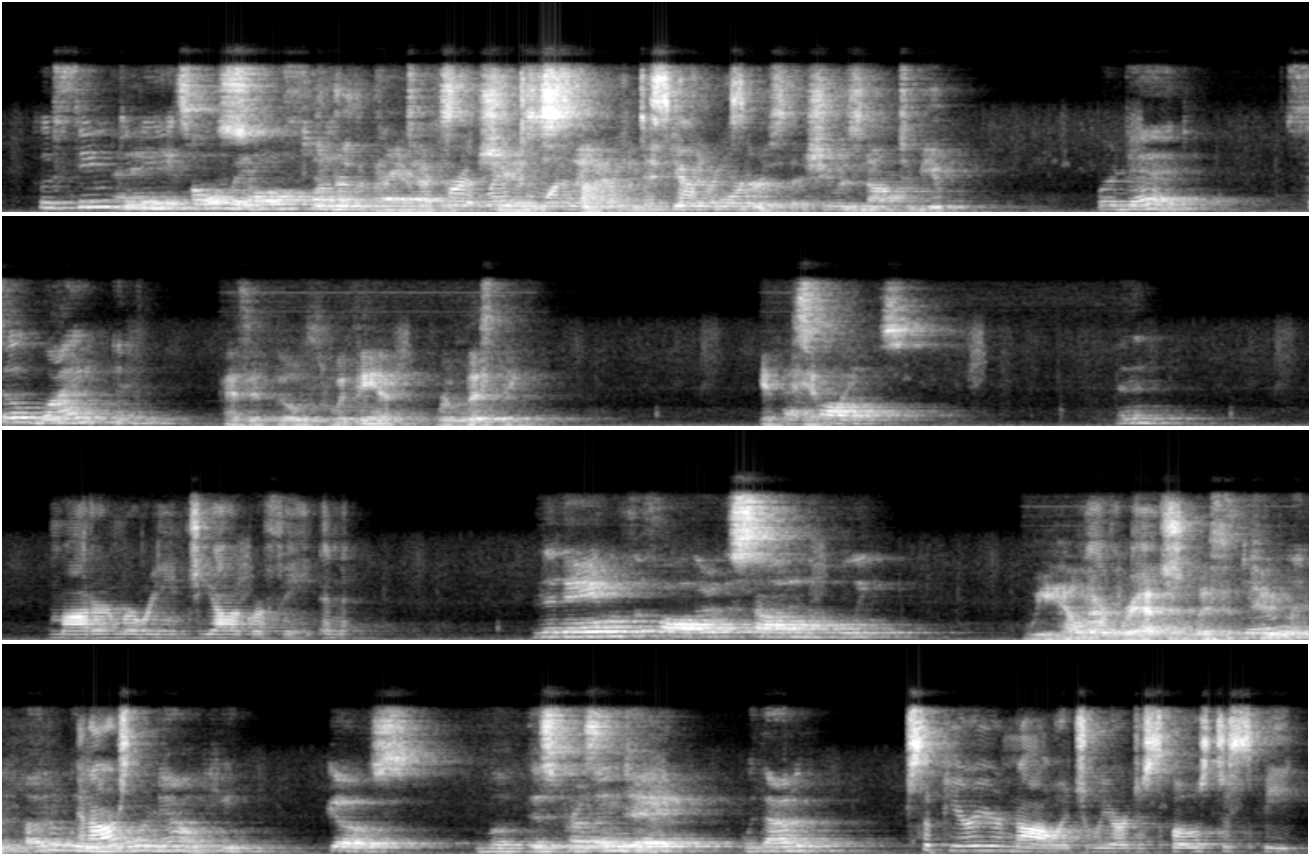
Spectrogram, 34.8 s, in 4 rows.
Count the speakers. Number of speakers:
five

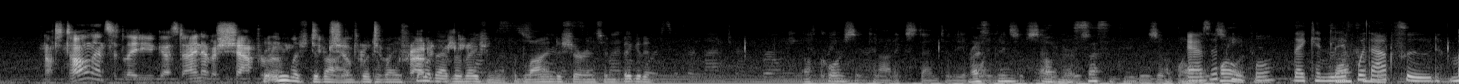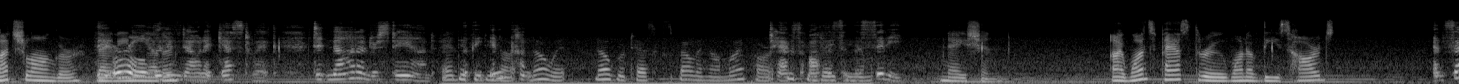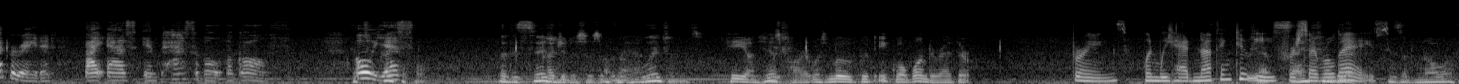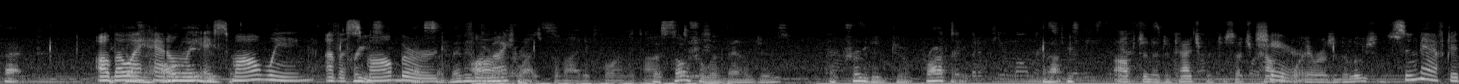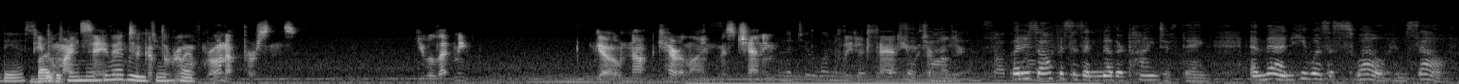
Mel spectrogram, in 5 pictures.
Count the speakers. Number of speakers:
eight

